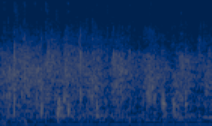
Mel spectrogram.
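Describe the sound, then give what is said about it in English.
Congregation clapping hands during a church service, a faint, dense and steady wash of applause with no clear pauses. “Can we just give the Lord a hand clap?”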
